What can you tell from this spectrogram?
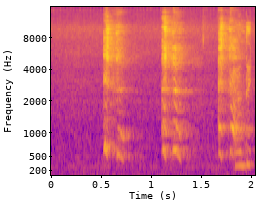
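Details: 20-month-old baby acting out a sniff and cough: three short, breathy pretend coughs, each with a sharp onset and brief voiced tail; playful imitation, not illness.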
